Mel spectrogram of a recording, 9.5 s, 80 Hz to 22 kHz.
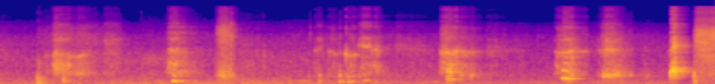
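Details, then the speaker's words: Adult with pollen and dust allergies since about age 14, sneezing fit triggered by room dust: about seven sneezes in quick succession with sharp in-breaths between them; repeated allergic sneezing. "I just can't sneeze all the dust out of it. I keep needing more and more sneezes."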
